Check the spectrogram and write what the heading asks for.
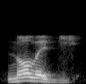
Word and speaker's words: knowledge: knowledge الكيل الأولى بتاعت knowledge دي silent silent يعني لا تنطق، of knowledge شيل الكي، were covered يعني غطت، by بواسطة these missions اللي هي ايه البعثات.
